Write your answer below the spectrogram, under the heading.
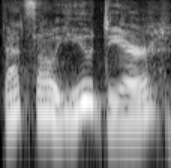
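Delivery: acted icy, unfeeling voice, slow and cold. Quoting the OBGYN's reply about the weight, mimicking a cold, heartless voice. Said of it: "in her cold, heartless voice".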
